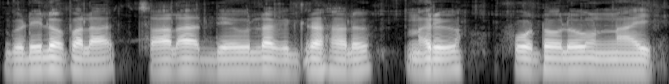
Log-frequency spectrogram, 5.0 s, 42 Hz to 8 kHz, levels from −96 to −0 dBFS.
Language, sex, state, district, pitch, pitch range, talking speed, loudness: Telugu, male, Telangana, Mahabubabad, 105 Hz, 100-110 Hz, 95 wpm, -18 LUFS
